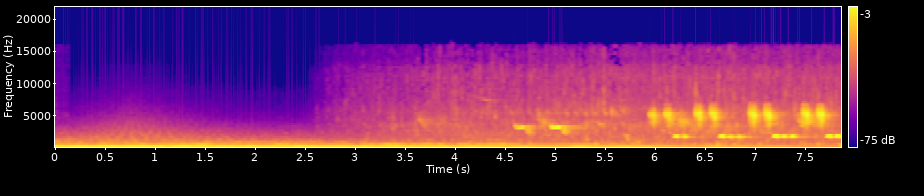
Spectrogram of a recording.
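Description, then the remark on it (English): Bright bird chirps and short tweets rise over a steady trickling meandering creek, growing busier toward the end after a low rumbling opening that fades away. No one speaks. “The land along the meandering creek teemed with life. Squirrels, raccoons, red foxes, deer, toads, frogs, snakes, an assortment of insects, birds, rabbits, voles, and mice scampered, perched, nestled, burrowed, and browsed this area.”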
